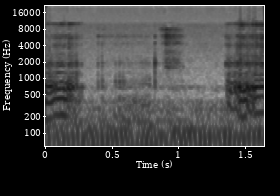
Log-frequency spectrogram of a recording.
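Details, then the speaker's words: Infant with laryngomalacia: noisy, fluttering, low-pitched breathing with harsh inspiratory stridor. "esta sería una tipo dos una tipo dos porque hay colapso de los aritenoides y hay una malformación de la epiglotis todo esto se colapsa;"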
